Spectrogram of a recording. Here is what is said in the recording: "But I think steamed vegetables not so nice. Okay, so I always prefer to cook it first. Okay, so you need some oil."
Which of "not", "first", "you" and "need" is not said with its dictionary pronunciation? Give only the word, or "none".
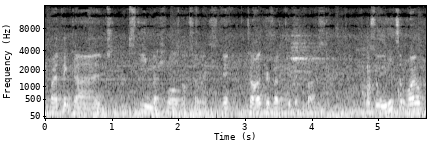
first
